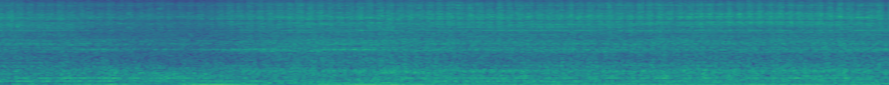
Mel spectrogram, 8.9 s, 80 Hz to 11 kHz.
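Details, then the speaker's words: Antique early Wayne 40 gas pump, long sitting, switched on with its on-off lever: even, steady motor hum with a light mechanical patter on top, no knocks or grinding; sounds factory-fresh. Normal running. "All those years sitting, and listen to that. I mean, it sounds like it just came out of the factory. Super smooth."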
